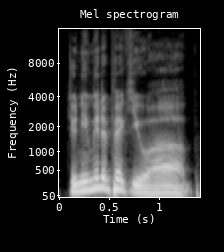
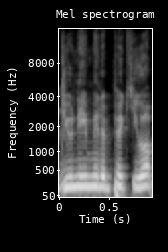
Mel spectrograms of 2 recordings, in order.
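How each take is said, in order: First: The voice does not rise at the end. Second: The voice rises at the end. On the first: "In Greece, in, in the Greek language, we ask, like" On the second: "The question kind of goes up at the end of it"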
